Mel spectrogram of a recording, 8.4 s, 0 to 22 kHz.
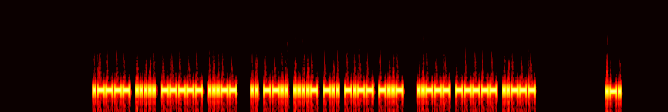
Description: Morse code, heard as a keyed tone, about 44 wpm, 700 Hz. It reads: 1503 IZ4DYX 202 R
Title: Worked All Europe DX Contest - QTC Exchange - 45wpm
